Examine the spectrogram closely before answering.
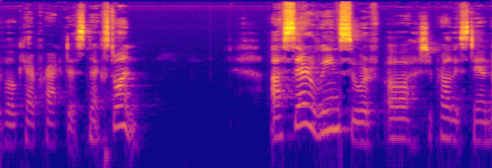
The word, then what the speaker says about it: windsurf: So basically, to do windsurf is what you're talking about when you say that. So hacer windsurf. Windsurf. Listen to the way that the I and the U are both pronounced in that.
